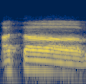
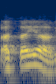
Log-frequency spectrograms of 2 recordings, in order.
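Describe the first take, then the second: First: The word is said with two syllables, ending 'ta'. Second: The word is said with three syllables, ending 'ya'. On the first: The speaker calls it right. "kita sebut ata begitu" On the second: The speaker calls it wrong. "kita tak sebut ataya"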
